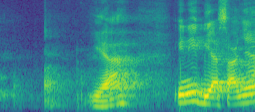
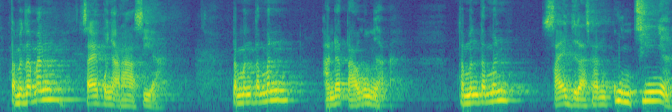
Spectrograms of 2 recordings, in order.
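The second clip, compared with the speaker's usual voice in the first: higher, rising calls to "Teman-teman"; engaging trainer hook; 5 semitones higher than usual. Shown as a demonstration. Trainer hooking the audience, higher rising teasing calls. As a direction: tease the room with a secret. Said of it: "Misalnya contoh dengan bahasa".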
